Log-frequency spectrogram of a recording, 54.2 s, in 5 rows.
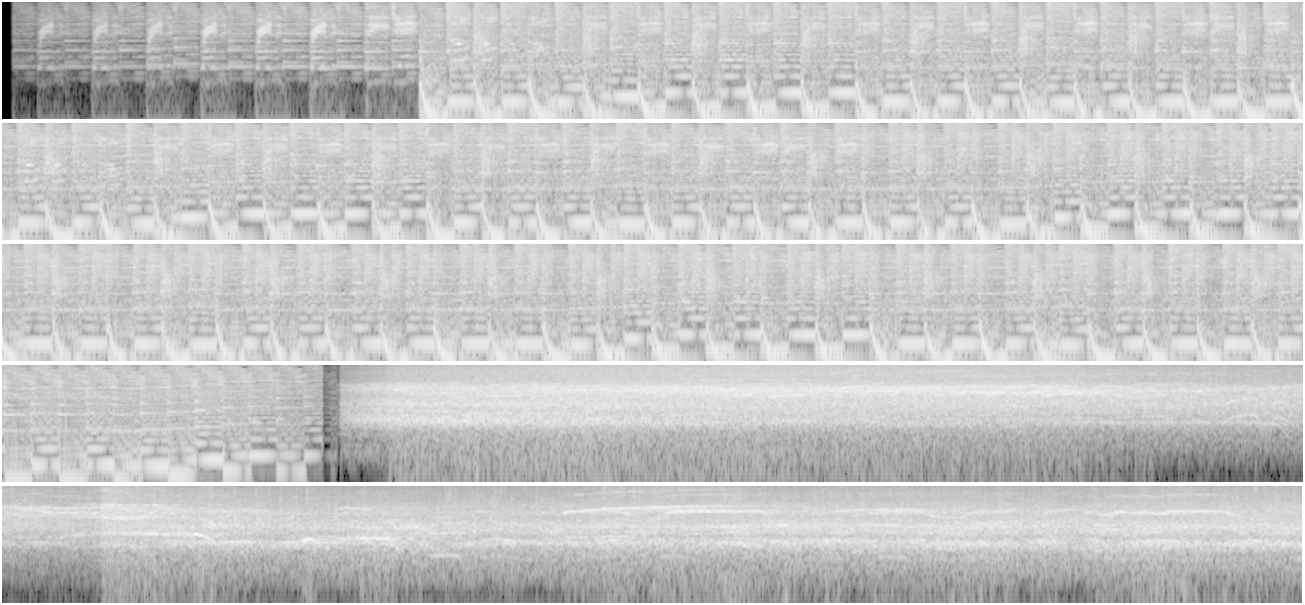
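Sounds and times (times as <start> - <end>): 
dance music: 0.1 - 54.2.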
